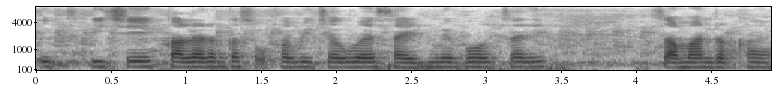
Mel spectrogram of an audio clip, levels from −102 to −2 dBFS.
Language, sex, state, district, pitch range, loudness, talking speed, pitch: Hindi, female, Bihar, Lakhisarai, 180-190 Hz, -29 LUFS, 205 wpm, 185 Hz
